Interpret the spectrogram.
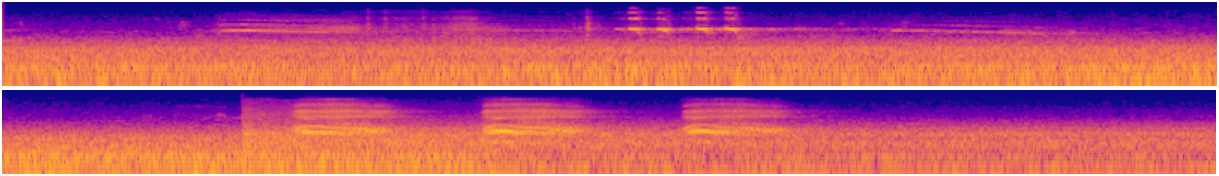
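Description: A grackle gives thin falling whistles and a short rattle of clicks, then an American crow caws three times, the harsh caws the loudest sounds.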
